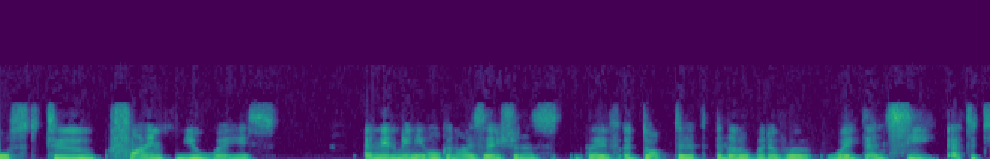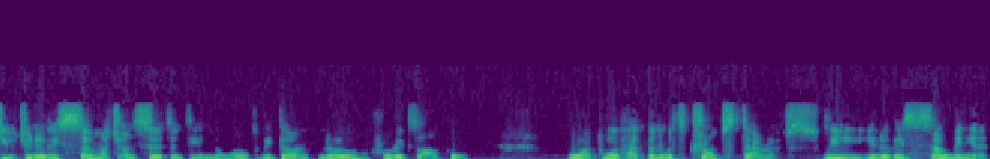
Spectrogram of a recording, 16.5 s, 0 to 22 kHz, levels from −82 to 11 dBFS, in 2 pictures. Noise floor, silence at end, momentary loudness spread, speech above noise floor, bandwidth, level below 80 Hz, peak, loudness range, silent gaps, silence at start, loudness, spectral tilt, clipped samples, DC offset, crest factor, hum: -64 dBFS; 0.05 s; 7 LU; 45 dB; 8.2 kHz; -72 dBFS; -4 dBFS; 2 LU; none; 0 s; -19 LUFS; -5 dB/octave; under 0.1%; under 0.1%; 14 dB; none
